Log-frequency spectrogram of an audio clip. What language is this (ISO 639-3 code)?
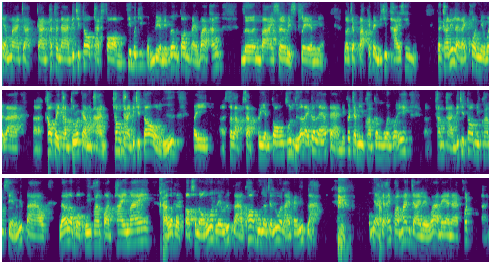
tha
